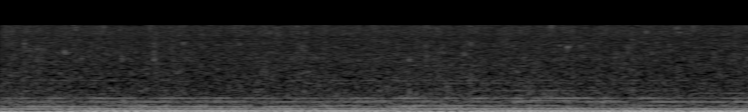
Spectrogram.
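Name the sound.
flowing stream water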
